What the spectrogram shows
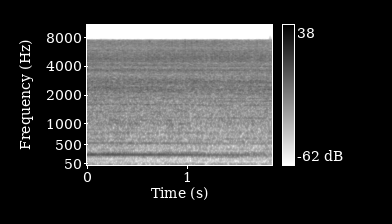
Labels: {"label": "anthrophony, boat engine", "recorder": "SoundTrap 300"}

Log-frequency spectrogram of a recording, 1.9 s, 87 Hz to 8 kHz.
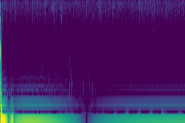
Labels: {"label": "biophony", "recorder": "SoundTrap 300"}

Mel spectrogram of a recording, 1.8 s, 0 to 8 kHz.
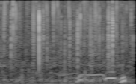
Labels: {"label": "biophony, cascading saw", "recorder": "SoundTrap 600 or HydroMoth"}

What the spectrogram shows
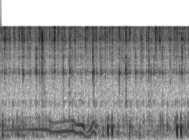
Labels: {"label": "biophony, cascading saw", "recorder": "HydroMoth"}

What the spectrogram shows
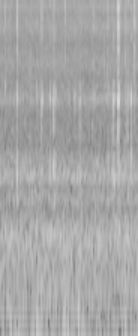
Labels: {"label": "ambient", "recorder": "HydroMoth"}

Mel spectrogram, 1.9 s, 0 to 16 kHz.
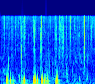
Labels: {"label": "biophony", "recorder": "SoundTrap 600 or HydroMoth"}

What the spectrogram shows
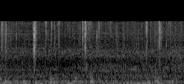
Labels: {"label": "anthrophony, boat engine", "recorder": "SoundTrap 300"}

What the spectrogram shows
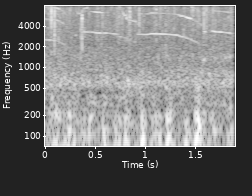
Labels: {"label": "biophony, dolphin", "recorder": "SoundTrap 500"}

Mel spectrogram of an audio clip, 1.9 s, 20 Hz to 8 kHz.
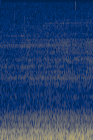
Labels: {"label": "anthrophony, boat engine", "recorder": "SoundTrap 300"}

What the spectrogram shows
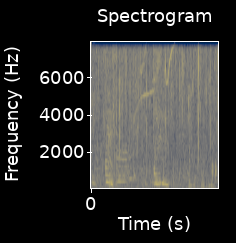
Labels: {"label": "biophony, dolphin", "recorder": "SoundTrap 500"}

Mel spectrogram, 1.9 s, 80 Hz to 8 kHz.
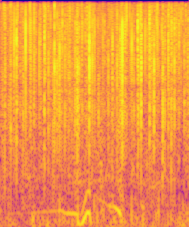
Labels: {"label": "biophony, cascading saw", "recorder": "SoundTrap 600 or HydroMoth"}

